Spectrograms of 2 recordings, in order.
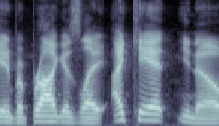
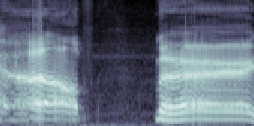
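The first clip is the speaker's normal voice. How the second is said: creaky, rasping, high voice, "me" drawn out; 5 semitones higher than usual. Retelling a scene where a man hunched in a field calls out, imitating a raspy cry for help. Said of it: "it's more raspy".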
